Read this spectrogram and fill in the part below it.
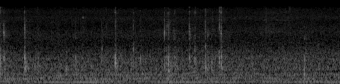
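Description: A project name is typed on a computer keyboard in Edius video editing software, a quick burst of close, light key taps that comes and goes across a few seconds, with no talk.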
